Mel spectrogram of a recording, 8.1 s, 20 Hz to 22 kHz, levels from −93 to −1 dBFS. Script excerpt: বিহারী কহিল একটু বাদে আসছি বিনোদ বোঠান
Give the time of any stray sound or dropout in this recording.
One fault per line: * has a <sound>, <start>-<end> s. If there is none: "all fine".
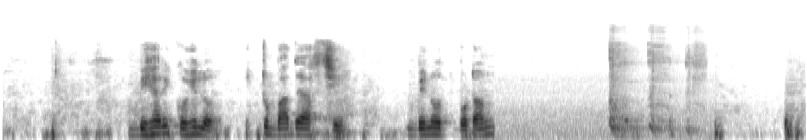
* has a cough, 6.1-7.1 s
